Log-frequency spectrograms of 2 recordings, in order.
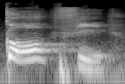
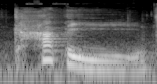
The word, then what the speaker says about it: coffee: Atenção, eu sei que na escrita você vê a letra O e você quer falar coffee ou coffee, mas a pronúncia não é nem com O nem com O. A pronúncia é com A. O A da palavra father. É um A e não um O, nem um O.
